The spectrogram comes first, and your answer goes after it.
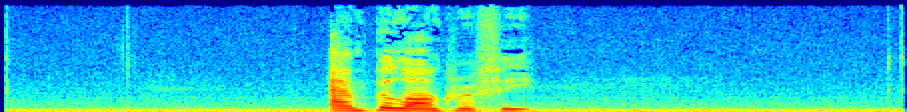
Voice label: "ampelography", glossary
